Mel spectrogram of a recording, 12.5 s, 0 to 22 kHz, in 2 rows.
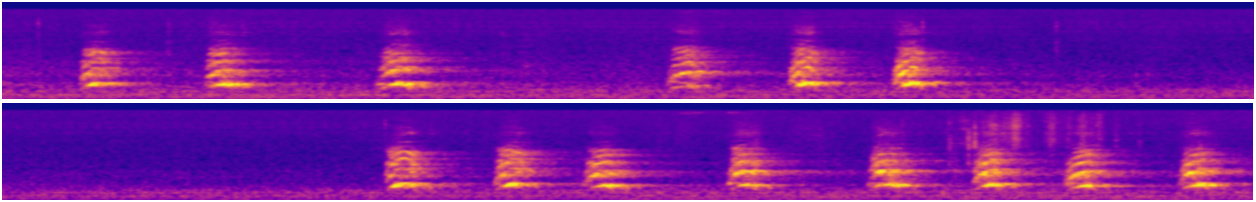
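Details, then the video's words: A black Labrador retriever, kept outdoors late into the night until 1am, gives six barks in loose pairs, falls silent for about four seconds, then breaks into a quicker run of about nine sharp barks. "Dog barking until 1am"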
